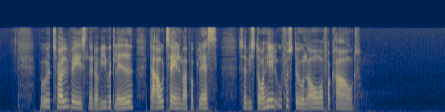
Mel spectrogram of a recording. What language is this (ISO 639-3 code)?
dan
